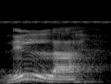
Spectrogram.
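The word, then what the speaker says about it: لله: Mengucapkan lillah, kebanyakan kita membaca Allah. Maka perbaiki dengan menggantungkan ujung lidah kita ke langit-langit depan atas.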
